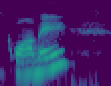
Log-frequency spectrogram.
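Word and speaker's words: Kwame: want but like I I've heard the proper pronunciation is quame uh it's a ganian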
